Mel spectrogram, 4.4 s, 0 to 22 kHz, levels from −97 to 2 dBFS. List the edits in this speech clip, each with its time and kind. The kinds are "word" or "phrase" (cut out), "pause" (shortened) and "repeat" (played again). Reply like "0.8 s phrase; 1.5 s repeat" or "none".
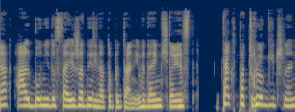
1.4 s word; 2.5 s word; 3.5 s word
